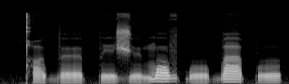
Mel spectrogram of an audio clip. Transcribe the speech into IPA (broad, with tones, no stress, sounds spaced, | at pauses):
qʰ ʊ˩ b œ˩ p ɪ˩ ʒ ø˩ m ɔ˥ v ɓ o˩ b a˥ p ʊ˧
